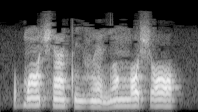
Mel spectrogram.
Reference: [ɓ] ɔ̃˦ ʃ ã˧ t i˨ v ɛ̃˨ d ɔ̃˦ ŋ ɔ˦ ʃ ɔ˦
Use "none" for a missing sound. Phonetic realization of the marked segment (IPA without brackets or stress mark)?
ɓ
